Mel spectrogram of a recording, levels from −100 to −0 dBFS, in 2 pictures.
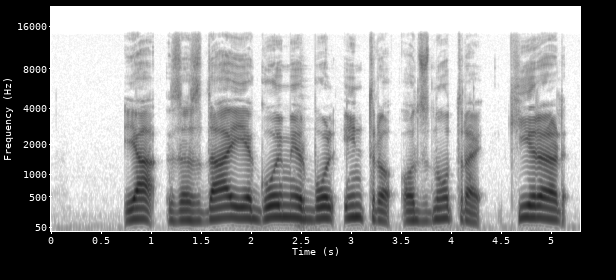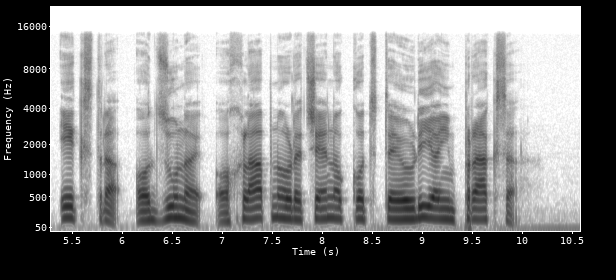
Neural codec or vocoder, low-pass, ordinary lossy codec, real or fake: none; 14.4 kHz; none; real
